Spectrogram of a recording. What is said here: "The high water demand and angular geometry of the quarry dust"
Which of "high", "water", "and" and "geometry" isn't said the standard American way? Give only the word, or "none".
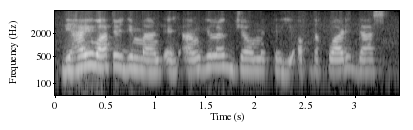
none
